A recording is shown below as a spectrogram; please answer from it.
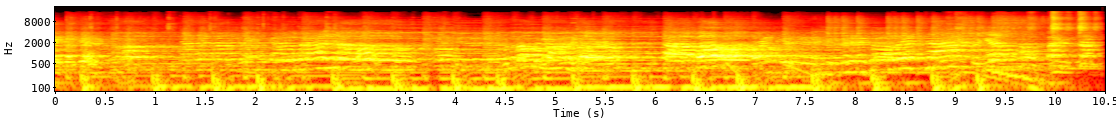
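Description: Karaoke singing: a woman sings into a microphone over an amplified pop backing track with a steady beat, with other voices singing along.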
